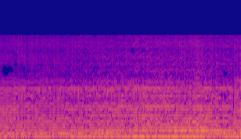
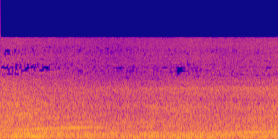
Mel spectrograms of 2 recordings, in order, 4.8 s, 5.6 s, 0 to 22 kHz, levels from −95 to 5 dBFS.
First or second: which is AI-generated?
first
